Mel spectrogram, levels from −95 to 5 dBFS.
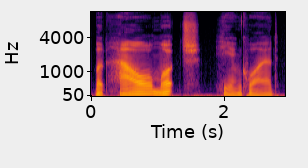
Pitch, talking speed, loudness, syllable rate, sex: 85 Hz, 105 wpm, -19 LUFS, 2.8 syllables/s, male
